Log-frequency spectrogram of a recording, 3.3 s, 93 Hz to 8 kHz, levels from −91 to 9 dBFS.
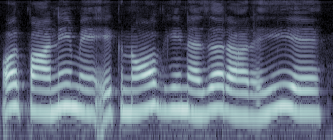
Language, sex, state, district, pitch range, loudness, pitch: Hindi, female, Jharkhand, Ranchi, 220-255 Hz, -15 LUFS, 230 Hz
